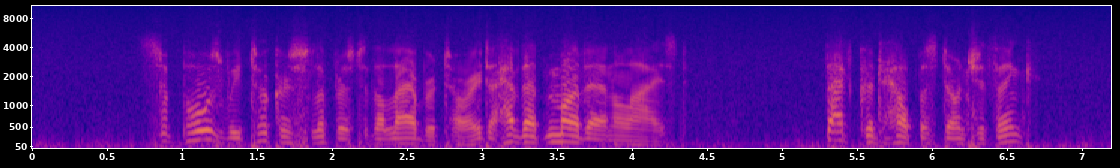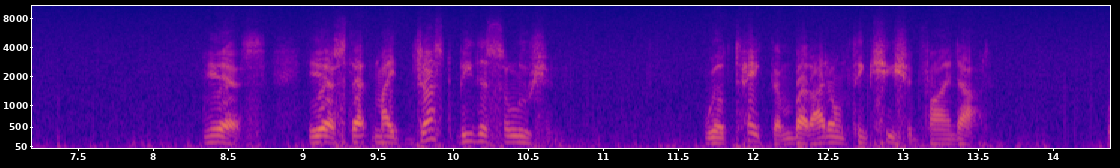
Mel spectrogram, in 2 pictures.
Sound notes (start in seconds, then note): none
